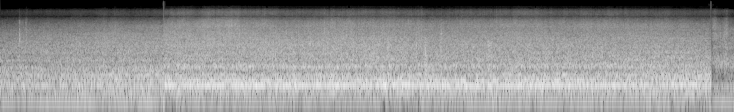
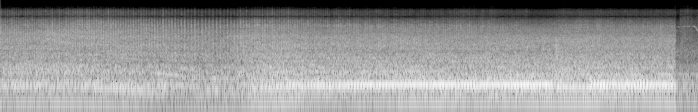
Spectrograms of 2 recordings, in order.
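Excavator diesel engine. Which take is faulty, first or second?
second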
